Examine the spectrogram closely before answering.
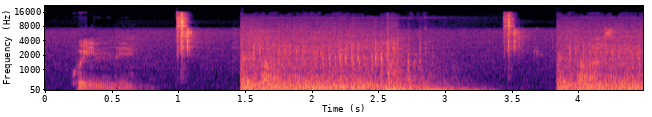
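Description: A short electronic click sounds as a menu selection moves.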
